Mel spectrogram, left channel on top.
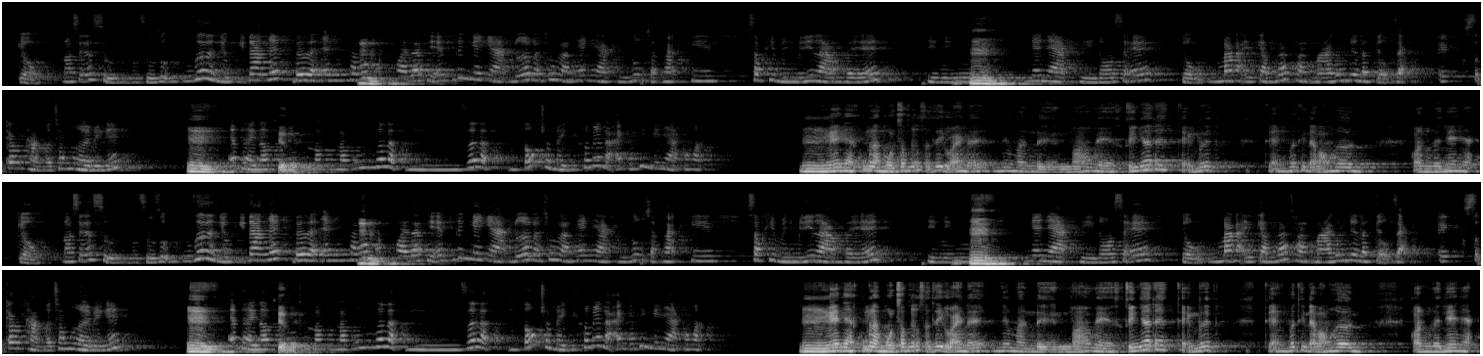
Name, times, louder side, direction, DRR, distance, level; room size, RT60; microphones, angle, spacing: voice 1, 0.2-8.8 9.2-9.8 10.2-16.0 17.0-21.8 29.2-29.3, right 2 dB, 20° right, 4 dB, 1.0 m, -36 dB
voice 2, 3.6-4.0 9.5-10.1 16.6-17.1 17.5-17.8 22.8-29.5, right 3 dB, 85° right, 7 dB, 1.1 m, -25 dB
25.5 x 18.5 x 2.8 m, 1.1 s
head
